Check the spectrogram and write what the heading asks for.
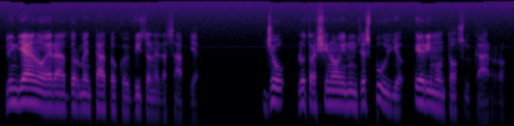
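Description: A man's voice: lowish voice, very animated, normal speed, darkish tone, no room sound. A man reading a short story aloud, with chatty asides before he starts the reading. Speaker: reader of short stories. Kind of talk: reading literary fiction aloud.

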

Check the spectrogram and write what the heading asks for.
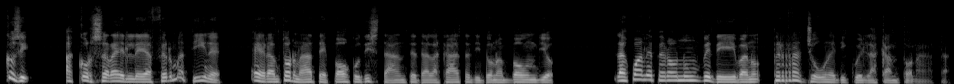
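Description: A man giving an expressive, dramatic reading of a classic novel. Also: mid-range voice, moderate pace, dry recording. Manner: dramatic, animated storytelling. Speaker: reader.

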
